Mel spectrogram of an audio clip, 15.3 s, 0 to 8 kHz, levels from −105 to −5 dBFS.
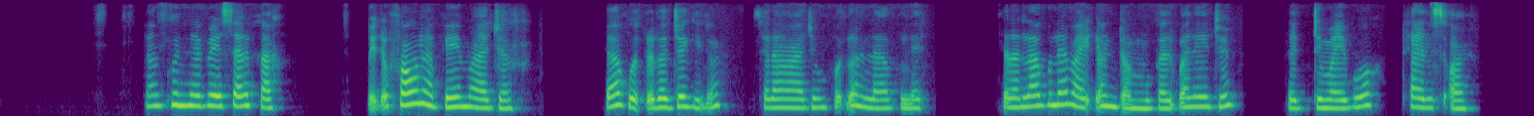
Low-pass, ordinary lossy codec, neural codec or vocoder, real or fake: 7.2 kHz; AAC, 48 kbps; codec, 16 kHz, 2 kbps, FunCodec, trained on Chinese and English, 25 frames a second; fake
